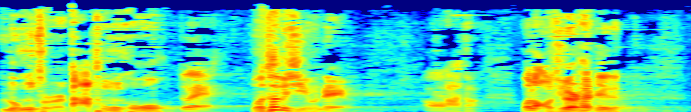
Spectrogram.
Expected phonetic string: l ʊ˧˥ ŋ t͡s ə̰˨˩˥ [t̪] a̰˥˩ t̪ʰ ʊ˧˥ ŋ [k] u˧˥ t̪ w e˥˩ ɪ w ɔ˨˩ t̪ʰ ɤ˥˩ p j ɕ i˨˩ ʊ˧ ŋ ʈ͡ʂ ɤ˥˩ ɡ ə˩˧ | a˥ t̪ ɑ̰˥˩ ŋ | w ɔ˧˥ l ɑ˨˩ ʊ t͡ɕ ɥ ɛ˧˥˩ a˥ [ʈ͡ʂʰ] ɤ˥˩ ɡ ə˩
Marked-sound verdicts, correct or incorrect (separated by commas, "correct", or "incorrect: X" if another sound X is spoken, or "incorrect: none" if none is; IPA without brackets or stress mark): correct, incorrect: x, incorrect: ʈ͡ʂ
